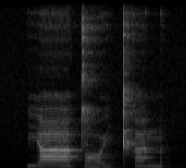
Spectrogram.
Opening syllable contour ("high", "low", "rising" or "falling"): high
